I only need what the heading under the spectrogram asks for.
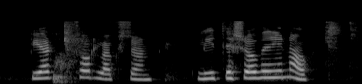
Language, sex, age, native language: Icelandic, female, 60-69, Icelandic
